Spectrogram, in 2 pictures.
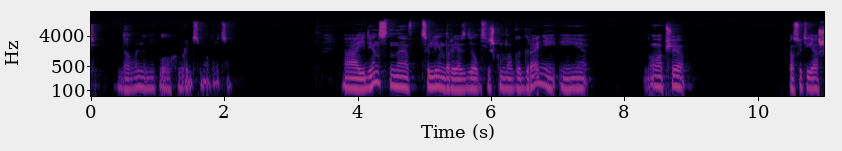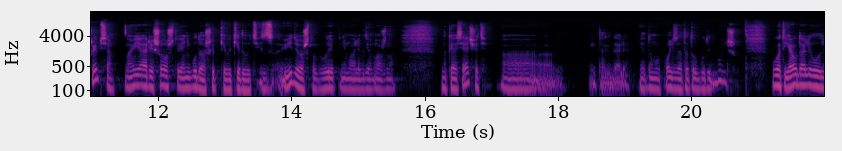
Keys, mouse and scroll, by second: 1.1 middle click, 3.6 click, 4.7-6.5 drag, 8.5-10.5 drag, 11.6 KP_Divide, 13.3-14.5 right drag, 14.5 x, 14.9-15.2 drag, 14.9-15.2 right drag, 16.2-17.1 drag, 18.6-19.4 drag, 20.0 x, 21.9 Tab.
